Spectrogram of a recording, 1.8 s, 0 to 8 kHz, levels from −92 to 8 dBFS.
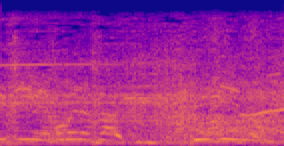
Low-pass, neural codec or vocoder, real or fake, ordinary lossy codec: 7.2 kHz; none; real; AAC, 48 kbps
